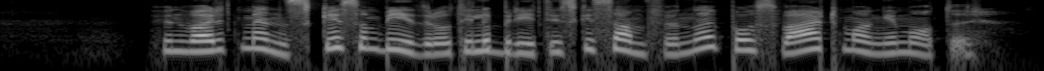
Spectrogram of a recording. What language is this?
Norwegian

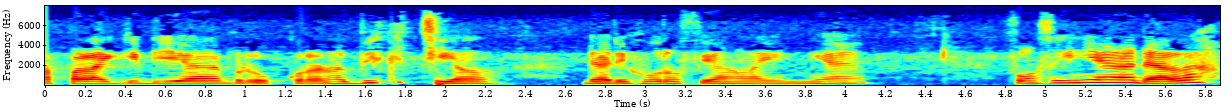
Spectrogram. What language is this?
Indonesian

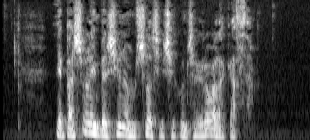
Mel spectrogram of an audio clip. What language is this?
Spanish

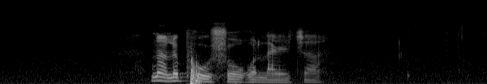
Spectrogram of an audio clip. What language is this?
Northern Sotho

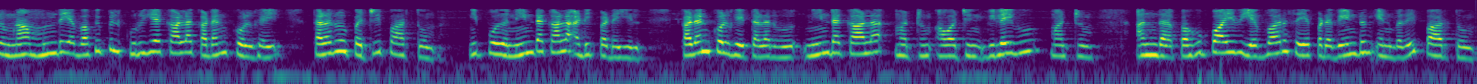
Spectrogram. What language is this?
Tamil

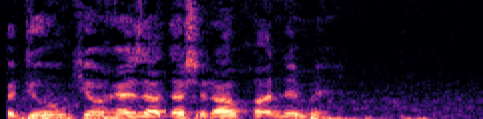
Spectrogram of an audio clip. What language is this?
Urdu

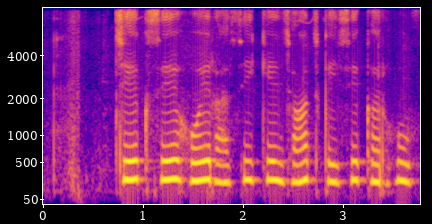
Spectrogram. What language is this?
Chhattisgarhi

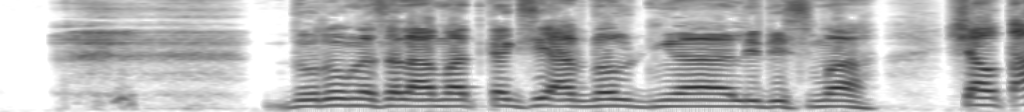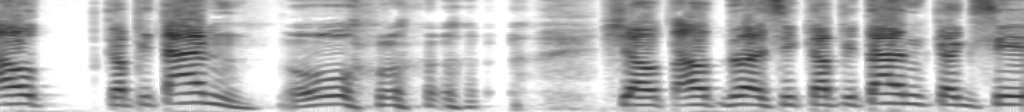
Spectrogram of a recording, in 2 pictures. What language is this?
Filipino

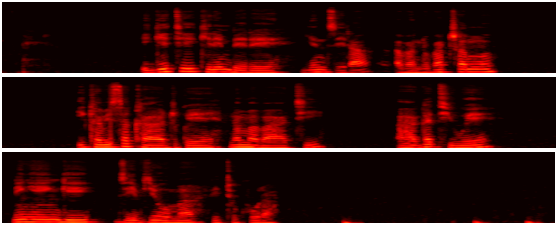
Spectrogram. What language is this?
Rundi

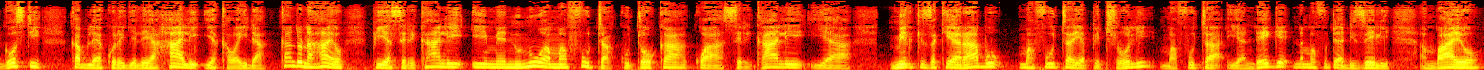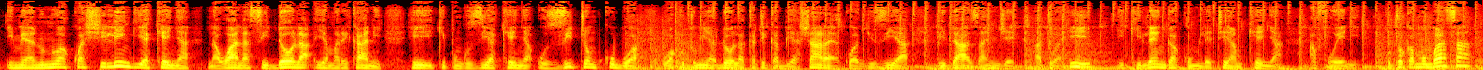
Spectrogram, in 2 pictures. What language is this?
Swahili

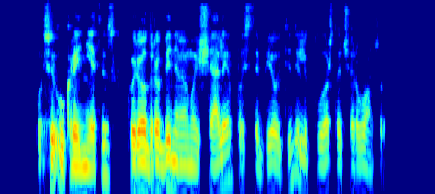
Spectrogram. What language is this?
Lithuanian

